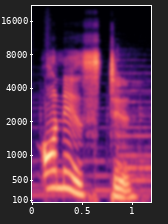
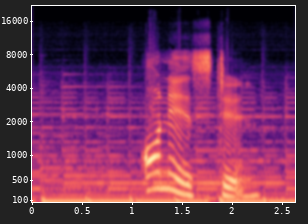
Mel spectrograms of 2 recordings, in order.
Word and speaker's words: honest: As for example, hour, honest. In this word, first letter is H, that is consonant. But here the first letter consonant is not pronounced and the word begins with vowel sound. Hour, honest, vowel sound.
